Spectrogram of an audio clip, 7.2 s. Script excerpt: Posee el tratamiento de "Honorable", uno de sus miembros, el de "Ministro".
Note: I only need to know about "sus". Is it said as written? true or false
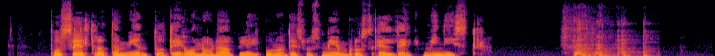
true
